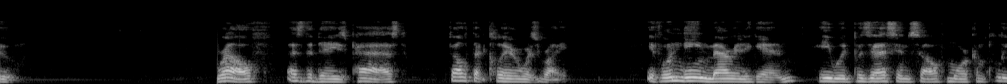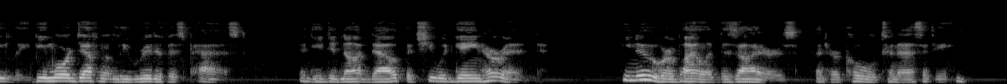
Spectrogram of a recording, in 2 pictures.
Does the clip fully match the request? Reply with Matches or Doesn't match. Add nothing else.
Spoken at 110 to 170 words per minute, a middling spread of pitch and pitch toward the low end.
Matches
